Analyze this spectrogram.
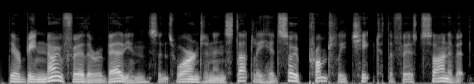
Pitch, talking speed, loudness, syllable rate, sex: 120 Hz, 240 wpm, -18 LUFS, 6.7 syllables/s, male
